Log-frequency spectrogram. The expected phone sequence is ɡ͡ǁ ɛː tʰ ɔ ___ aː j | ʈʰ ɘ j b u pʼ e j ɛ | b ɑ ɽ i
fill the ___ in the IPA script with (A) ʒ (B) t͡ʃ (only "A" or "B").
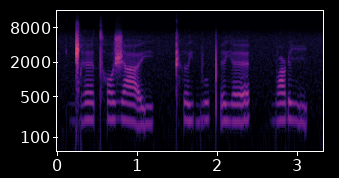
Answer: A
